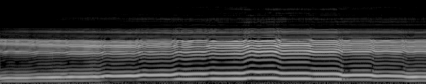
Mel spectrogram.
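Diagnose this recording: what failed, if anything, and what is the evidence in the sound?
Nothing in this music recording points to a failure at any stage of the chain, from wiring and conversion through to storage and playback.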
